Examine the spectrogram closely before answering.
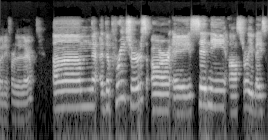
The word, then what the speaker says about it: Preatures: the band's names because it's not as it sound it's it's like it's spelled like uh creatures but with a p in Fr so creatures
